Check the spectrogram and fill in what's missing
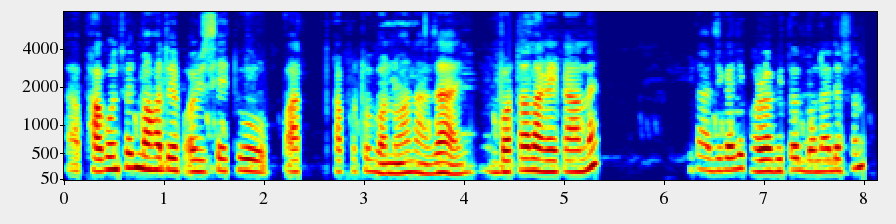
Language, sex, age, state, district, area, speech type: Assamese, female, 60+, Assam, Udalguri, rural, spontaneous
